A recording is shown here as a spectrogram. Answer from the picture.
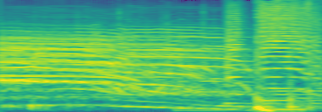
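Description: A group of women cheering and shouting together in celebration, many high voices overlapping and sliding down in pitch. A music track with a beat comes in under them near the end.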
